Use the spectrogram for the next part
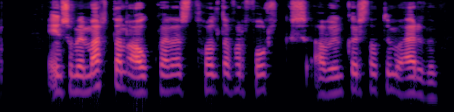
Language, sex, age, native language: Icelandic, male, 40-49, Icelandic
